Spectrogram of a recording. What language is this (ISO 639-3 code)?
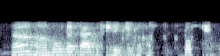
mai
